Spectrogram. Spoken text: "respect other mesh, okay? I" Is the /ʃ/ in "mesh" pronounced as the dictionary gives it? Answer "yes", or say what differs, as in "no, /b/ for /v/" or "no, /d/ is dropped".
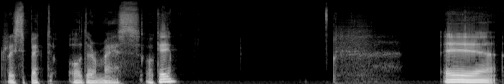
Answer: no, /s/ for /ʃ/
